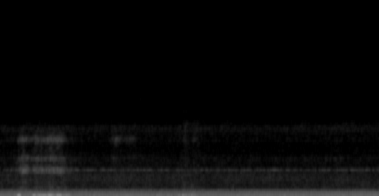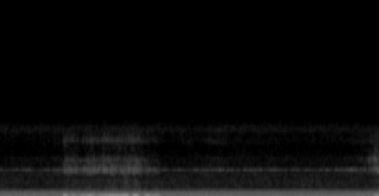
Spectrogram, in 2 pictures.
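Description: Two soft, low, buzzing snores several seconds apart over steady room hum; a sleeping cat snoring.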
